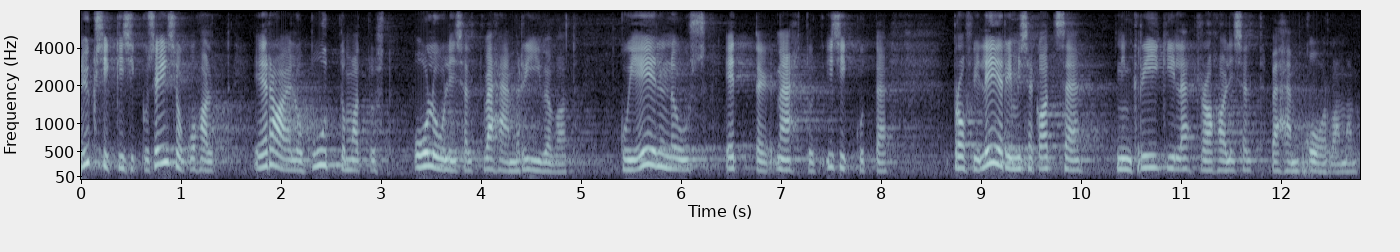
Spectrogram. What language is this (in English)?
Estonian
